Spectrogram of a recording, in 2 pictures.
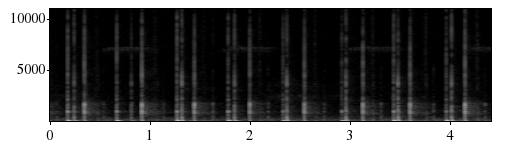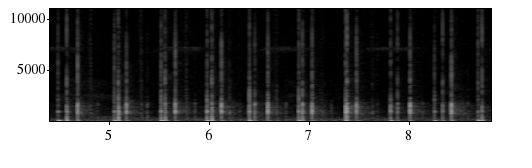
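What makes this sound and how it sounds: A small, hollow, red-and-white printed cardboard medicine box, held in one hand, is tapped fast with the fingertips and nails of the other hand close to the mic. About 41 dry, short clicks and thumps land in quick, uneven bursts with almost no ring. A faint steady low hum sits underneath.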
